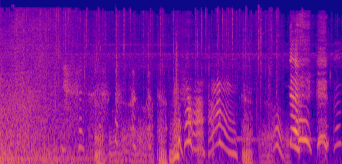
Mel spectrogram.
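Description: Wordless cartoon character voice: a run of short chuckles and grunts, each bending up and down in pitch, starting about a second in. Before them comes a soft rush of noise.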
